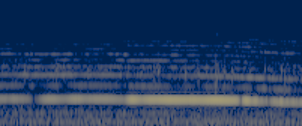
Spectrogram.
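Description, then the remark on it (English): A long, steady wailing scream holds one high pitch and slowly sags lower over about two seconds, faint above a low, rumbling background with no talking. It comes from among rocks beyond a fire area. “There it is again. Was a scream.”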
